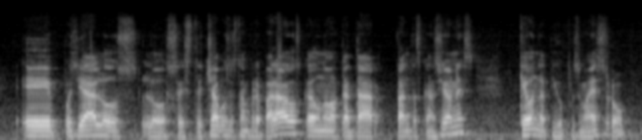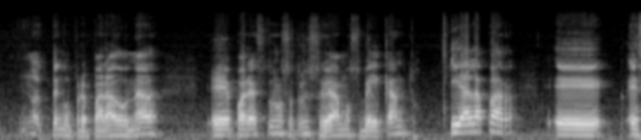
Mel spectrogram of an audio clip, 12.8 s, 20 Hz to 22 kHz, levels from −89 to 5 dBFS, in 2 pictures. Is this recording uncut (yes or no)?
no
